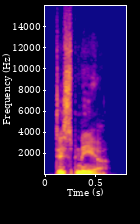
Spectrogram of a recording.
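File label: "dyspnoea", British English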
